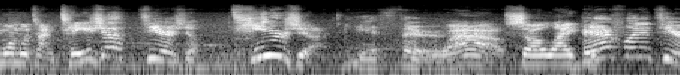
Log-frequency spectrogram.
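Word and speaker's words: Tirzha: Tia. What? Say that again. Ta. Can you spell that?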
